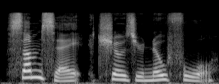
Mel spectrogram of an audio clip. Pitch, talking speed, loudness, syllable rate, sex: 210 Hz, 190 wpm, -17 LUFS, 3.9 syllables/s, female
